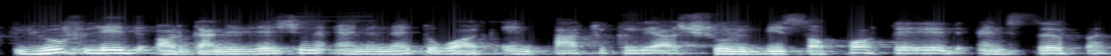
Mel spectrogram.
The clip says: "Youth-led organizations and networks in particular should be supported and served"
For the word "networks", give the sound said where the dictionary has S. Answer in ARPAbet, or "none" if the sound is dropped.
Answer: none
